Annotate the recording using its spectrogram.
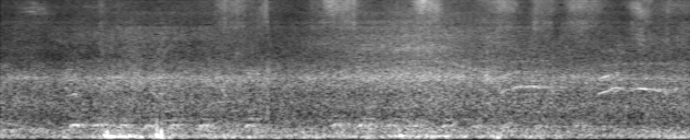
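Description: Footsteps thud softly on grass close by.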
